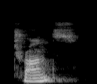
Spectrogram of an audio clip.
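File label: "trance", British English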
